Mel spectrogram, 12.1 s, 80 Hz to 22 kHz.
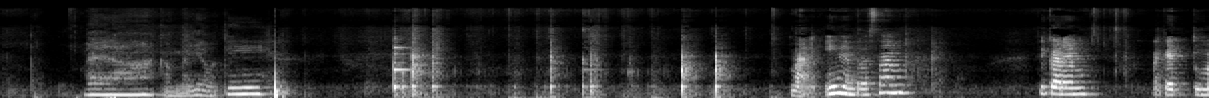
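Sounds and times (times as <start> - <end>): spoon clinking against cooking pot: 3.9 - 4.5.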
